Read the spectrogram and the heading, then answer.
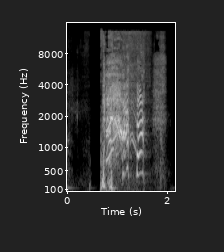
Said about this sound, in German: der hat ja in den letzten Random-Movie-Folgen gern mal gegähnt nebenbei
